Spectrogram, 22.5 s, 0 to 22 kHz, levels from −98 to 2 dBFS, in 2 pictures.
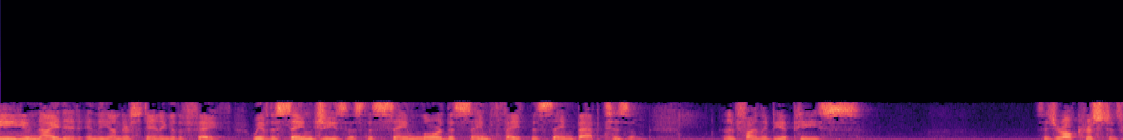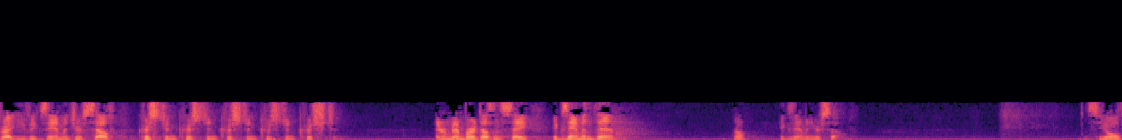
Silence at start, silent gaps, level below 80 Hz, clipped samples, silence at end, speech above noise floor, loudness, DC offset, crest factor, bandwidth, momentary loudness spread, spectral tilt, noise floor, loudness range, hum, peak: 0 s; none; -58 dBFS; under 0.1%; 0 s; 28 dB; -28 LUFS; under 0.1%; 22 dB; 6.4 kHz; 13 LU; -3.5 dB/octave; -56 dBFS; 11 LU; 60 Hz at -55 dBFS; -8 dBFS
